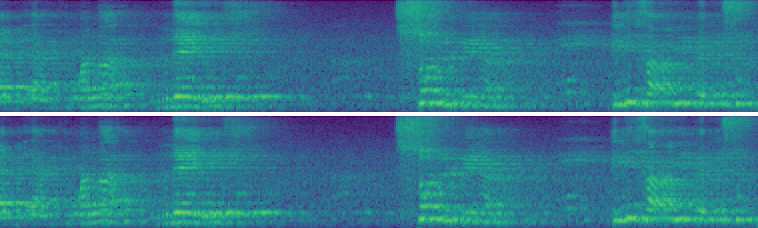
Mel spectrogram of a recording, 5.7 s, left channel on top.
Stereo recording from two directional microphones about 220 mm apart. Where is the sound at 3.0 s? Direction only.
5° right (ahead or behind).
